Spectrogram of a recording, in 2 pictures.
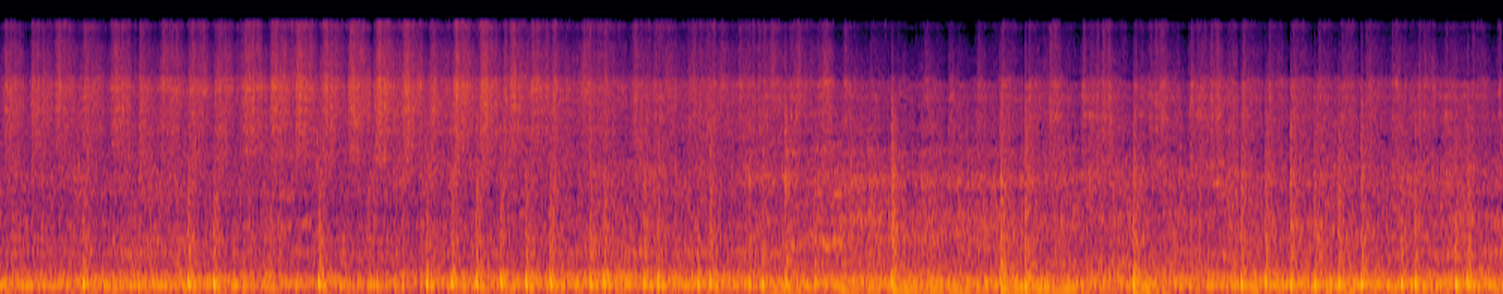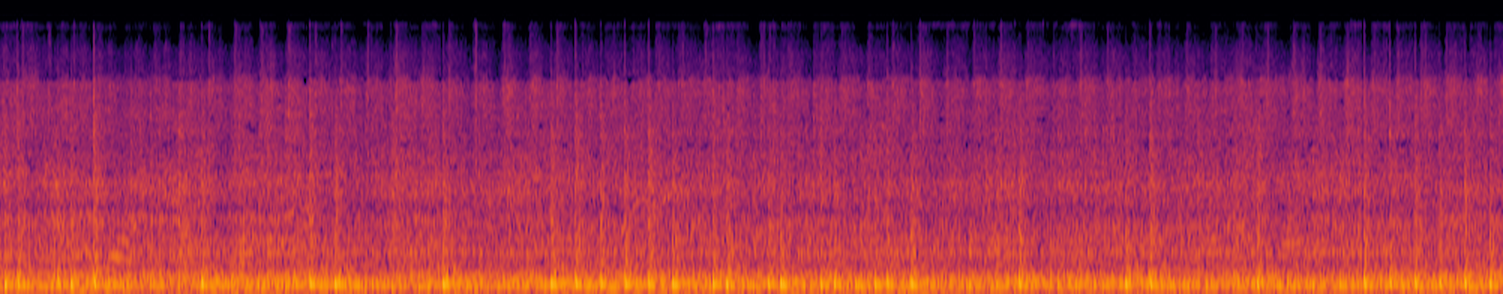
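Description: Large bass drums beaten in a steady, driving dance rhythm, with voices in the background.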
